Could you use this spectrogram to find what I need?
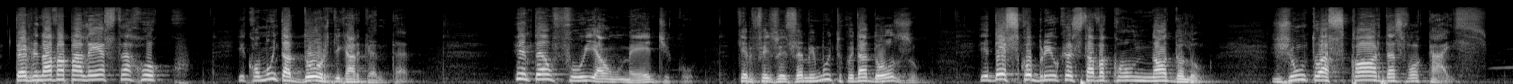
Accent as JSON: {"language": "Portuguese", "town": "Salvador", "region": "Bahia", "country": "Brazil", "tie": "born or raised there", "said": "eu pedi para voltar a Salvador, a minha cidade natal"}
